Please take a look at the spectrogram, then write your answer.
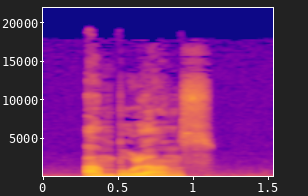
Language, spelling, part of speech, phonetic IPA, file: Polish, ambulans, noun, [ãmˈbulãw̃s], Pl-ambulans.ogg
